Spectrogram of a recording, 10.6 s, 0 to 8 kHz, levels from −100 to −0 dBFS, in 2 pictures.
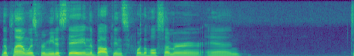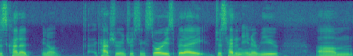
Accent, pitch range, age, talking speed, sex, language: American, 90-110 Hz, 30-49, 170 wpm, male, English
